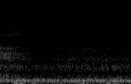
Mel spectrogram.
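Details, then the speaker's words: MrCool DIY mini-split indoor unit after fan motor replacement, heat mode set to 80 degrees: soft, even low hum with no rattle, scrape or whine; back to whisper quiet, normal fan operation. "there it goes it's super quiet and that thing's cranked all the way up to 80 degrees and that sounds nice to me it's not making much noise so that sounds great"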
